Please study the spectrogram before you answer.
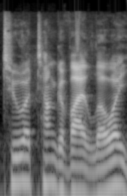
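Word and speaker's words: Tagovailoa: with tyree kill do we really think that tuatanga viloa yes i actually pronounced his name correctly do we really think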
